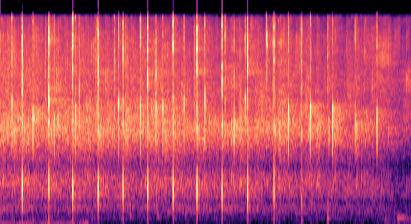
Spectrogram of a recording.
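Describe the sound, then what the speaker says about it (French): A small audience claps at a book festival awards ceremony, with sparse, distinct individual hand claps in a loose, uneven rhythm that gradually thins out and grows fainter. "je pense qu'on peut vous applaudir pour ça et toute l'énergie donnée aujourd'hui"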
